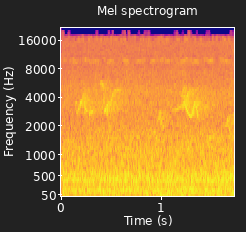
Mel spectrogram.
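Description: Honeybees buzz in a steady, dense drone at an opened hive whose frames hold eggs from a mated queen, a continuous close hum with no voices.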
